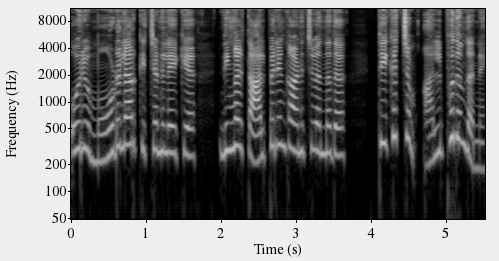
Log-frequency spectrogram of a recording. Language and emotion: Malayalam, surprised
